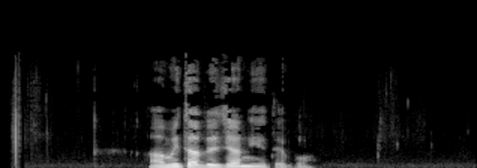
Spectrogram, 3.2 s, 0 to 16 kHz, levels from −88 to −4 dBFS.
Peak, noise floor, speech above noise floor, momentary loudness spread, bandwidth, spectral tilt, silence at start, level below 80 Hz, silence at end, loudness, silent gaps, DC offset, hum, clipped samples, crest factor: -2 dBFS; -66 dBFS; 47 dB; 25 LU; 10.5 kHz; -7 dB/octave; 1 s; -56 dBFS; 1.1 s; -19 LUFS; none; under 0.1%; none; under 0.1%; 20 dB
